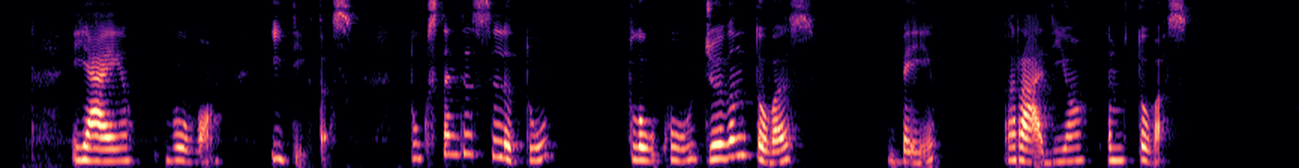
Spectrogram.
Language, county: Lithuanian, Vilnius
